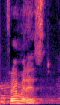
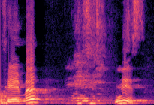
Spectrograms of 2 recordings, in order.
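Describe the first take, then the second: First: Said in the usual way. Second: फेमिनिस्ट drawn out slowly, softer; slow model pronunciation. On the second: Shown as a demonstration. (धीमा, साफ़ उच्चारण) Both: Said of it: "फ वही वाला, बिंदी वाला".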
